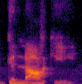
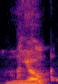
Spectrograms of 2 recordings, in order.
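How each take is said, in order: First: The word begins with a hard G sound. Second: The word begins with a Y-like sound. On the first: The speaker calls it wrong. "He said the Ganaki. I mean, what do you do with that?" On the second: The speaker calls it right. "Sounds like you're starting it with a Y"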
